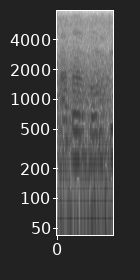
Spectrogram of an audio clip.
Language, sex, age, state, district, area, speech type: Marathi, female, 45-60, Maharashtra, Washim, rural, spontaneous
